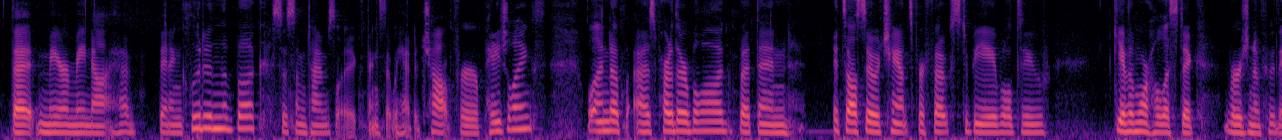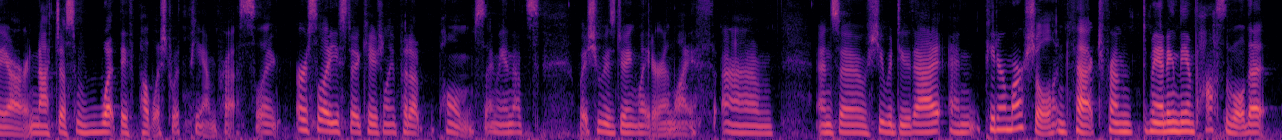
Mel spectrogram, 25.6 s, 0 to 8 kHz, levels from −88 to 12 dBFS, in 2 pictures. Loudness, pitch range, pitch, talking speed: -29 LUFS, 165-195 Hz, 175 Hz, 225 wpm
